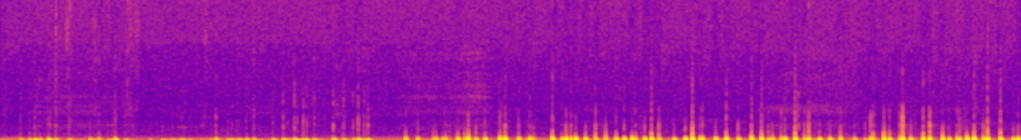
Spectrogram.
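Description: Fingernails tap quickly on the surface of a round, solid cork board held near the microphone. The result is a rapid stream of dull, muffled thuds with almost all their energy in the deep low end, no bright edge and no ring. There is a brief lull a little before the four-second mark, then the taps pick up again.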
